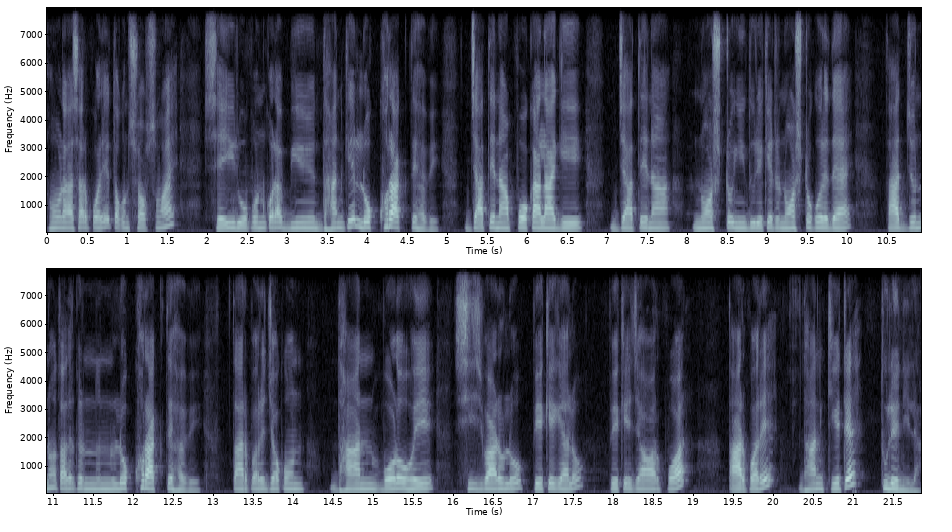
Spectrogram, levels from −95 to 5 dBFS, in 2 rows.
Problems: none marked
